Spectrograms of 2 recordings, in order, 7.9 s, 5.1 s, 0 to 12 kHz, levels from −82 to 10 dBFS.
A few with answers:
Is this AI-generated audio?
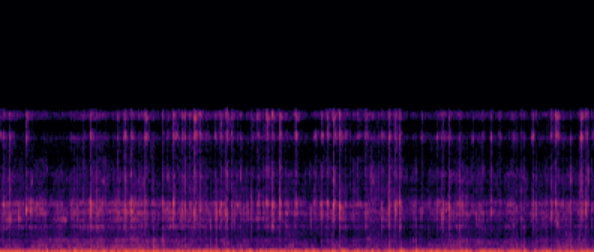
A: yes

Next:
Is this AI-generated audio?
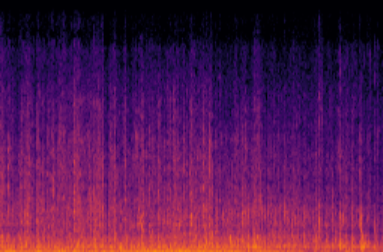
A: no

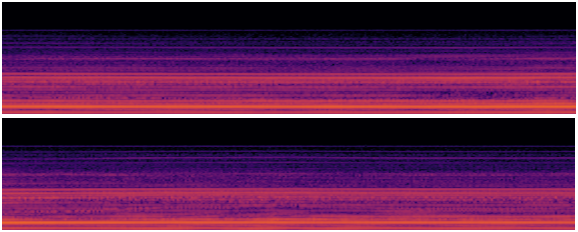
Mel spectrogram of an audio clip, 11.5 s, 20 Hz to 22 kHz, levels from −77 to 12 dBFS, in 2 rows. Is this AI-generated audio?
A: no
